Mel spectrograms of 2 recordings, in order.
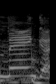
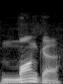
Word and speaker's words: manga: slow this isn't the manga it shouldn't take a whole year for a day to pass hey dummy it's pronounced manga not manga oh man that sounds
